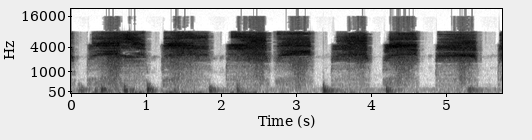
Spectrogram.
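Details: Owls in a nest box during rodent deliveries on the evening of 29 March 2024, 7:41–7:44 pm: loud harsh hissing screeches, each about half a second long, repeated steadily with short gaps. Soft low thumps come from inside the box.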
